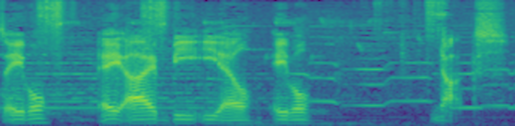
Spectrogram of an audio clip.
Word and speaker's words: A1B3L: It is A1B3L, which if you didn't know, guys, that's Abel.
